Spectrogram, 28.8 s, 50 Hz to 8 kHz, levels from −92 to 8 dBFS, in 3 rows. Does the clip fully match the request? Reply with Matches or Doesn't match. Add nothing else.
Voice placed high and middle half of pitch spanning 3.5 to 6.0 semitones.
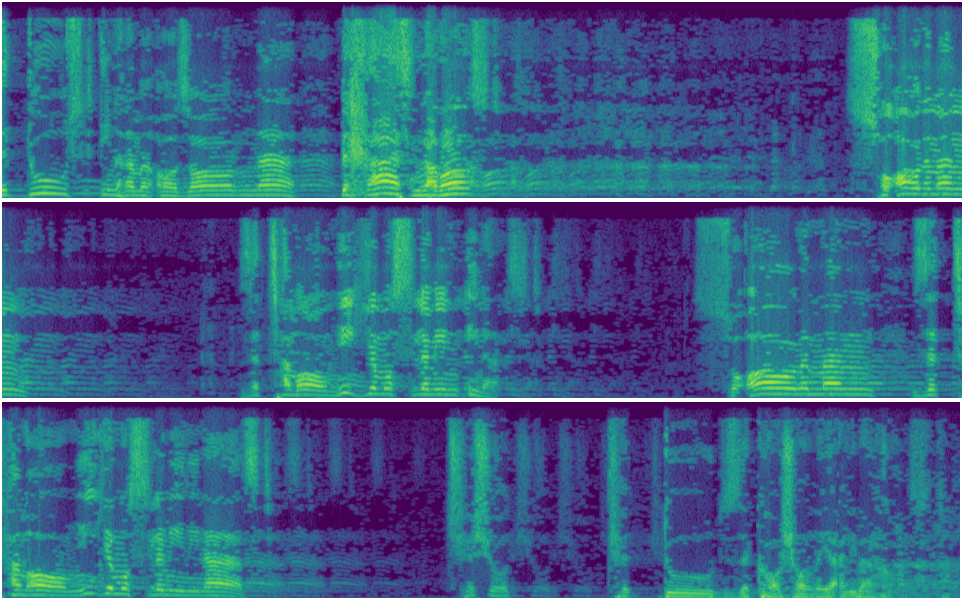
Matches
